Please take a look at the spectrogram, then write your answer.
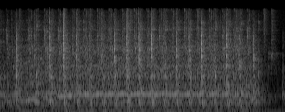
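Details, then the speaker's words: Household sewing machine deliberately fitted with a badly dull needle (needles need replacing about every eight hours of sewing): steady dull thumping about four times a second as it sews, the sound of a blunt, worn needle. "and i just put a really bad dull needle into this machine so everyone can hear it at home kind of making a thumping sound"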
